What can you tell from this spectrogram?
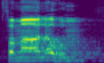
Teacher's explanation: فا کو جلدی پڑھا جائے گا، میم کو ایک الف کی مقدار کھینچ کے پڑھیں گے. لام کو جلدی پڑھیں گے، ہا کو میم سے ملا کے یہاں جلدی پڑھیں گے. یہاں وقف بالسکون ہوگا.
